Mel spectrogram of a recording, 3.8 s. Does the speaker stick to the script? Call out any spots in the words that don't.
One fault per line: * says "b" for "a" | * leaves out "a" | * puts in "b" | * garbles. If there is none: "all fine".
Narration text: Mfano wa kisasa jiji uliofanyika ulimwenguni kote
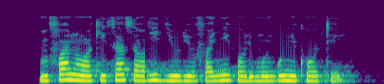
all fine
